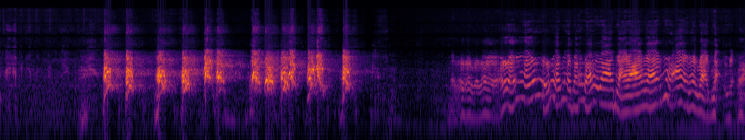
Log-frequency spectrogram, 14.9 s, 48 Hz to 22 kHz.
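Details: Two 19-month-old Old English Sheepdogs, Blade and Sky, at play with their owner: a run of loud, rough barks about every half second for five seconds, a pause, then a long, wavering, drawn-out voiced sound.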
